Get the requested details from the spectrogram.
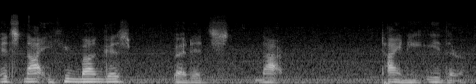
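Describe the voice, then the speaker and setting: A man with a fairly low pitch and a relaxed tone speaks at a very slow pace with ordinary pitch variation, amid audible room echo and noticeable background noise. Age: 60s. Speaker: video game streamer. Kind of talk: casual gameplay chat. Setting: live stream with team voice chat. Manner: relaxed, with fillers and self-corrections.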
